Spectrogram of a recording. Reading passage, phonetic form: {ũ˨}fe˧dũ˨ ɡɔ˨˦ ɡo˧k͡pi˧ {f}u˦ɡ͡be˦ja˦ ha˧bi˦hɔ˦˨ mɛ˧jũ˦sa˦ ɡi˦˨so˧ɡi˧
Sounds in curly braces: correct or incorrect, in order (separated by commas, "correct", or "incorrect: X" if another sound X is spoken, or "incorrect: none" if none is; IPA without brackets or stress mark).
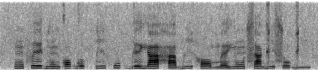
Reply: correct, correct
